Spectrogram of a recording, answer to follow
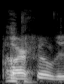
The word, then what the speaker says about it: Clarfield: and tonight with clarfeld clarfeld I I think I'm pronouncing that correctly am I not yes clarfield is correct it's so hard to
